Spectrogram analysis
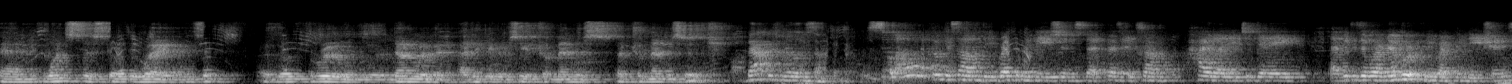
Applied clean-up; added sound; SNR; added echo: neural separator model SepFormer DNS4.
